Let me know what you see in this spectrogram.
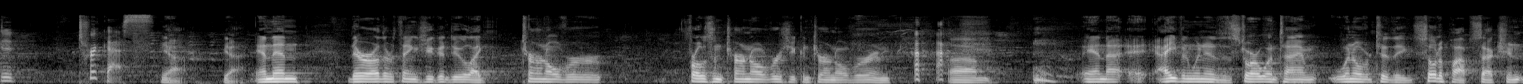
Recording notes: Part 2 of the live 100th Episode Taping Party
